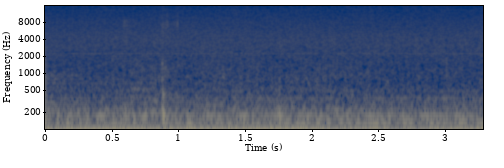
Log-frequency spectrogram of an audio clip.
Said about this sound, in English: Well, when you can hear the air conditioner hum, we, we must be really talking about some good stuff.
